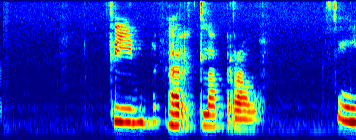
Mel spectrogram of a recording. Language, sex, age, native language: Icelandic, female, 40-49, Icelandic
